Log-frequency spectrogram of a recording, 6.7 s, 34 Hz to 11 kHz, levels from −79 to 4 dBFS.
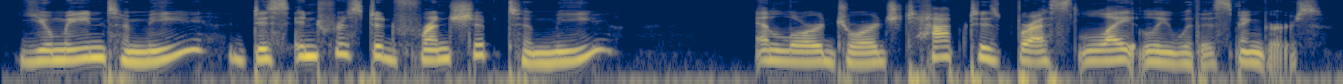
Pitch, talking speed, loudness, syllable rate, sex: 190 Hz, 150 wpm, -18 LUFS, 4.8 syllables/s, female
